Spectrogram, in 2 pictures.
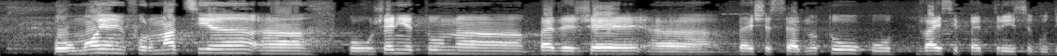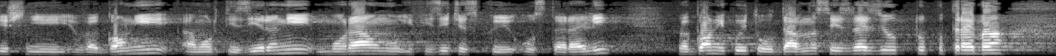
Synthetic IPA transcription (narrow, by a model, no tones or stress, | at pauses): pomɔjəinfoɾmat̪sijə | polˠoʒɛniɛt̪onɐbɛd̪ɛʒɛ | bɛʃɛslɛd̪not̪ookolˠod̪vajsɛipɛt̪ːɾisɛɡod̪iʃnivɐɡɔniɐmoɾt̪iziɾənimoɾalˠnoifizit͡ʃɛskiost̪ɐɾɛli | vɐɡɔnikoit̪ʊːd̪ːavnəsɛizlɛziot̪opot̪ɾɛbə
